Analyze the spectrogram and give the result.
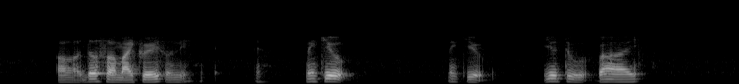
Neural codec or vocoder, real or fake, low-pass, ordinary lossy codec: none; real; 3.6 kHz; none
